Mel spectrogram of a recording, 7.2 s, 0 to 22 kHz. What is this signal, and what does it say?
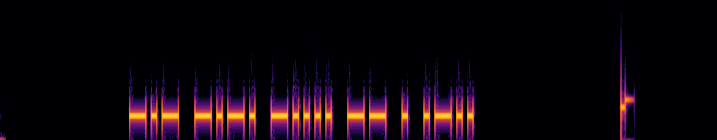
Morse code, heard as a keyed tone, about 22 wpm, 700 Hz. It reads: KC6MEL
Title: USA Call Signs - 6 Characters - 4x Character Spacing - 22wpm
